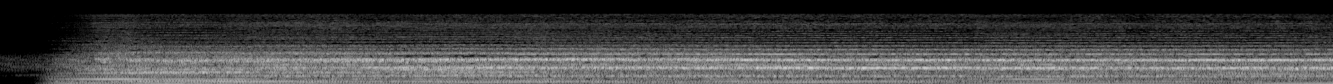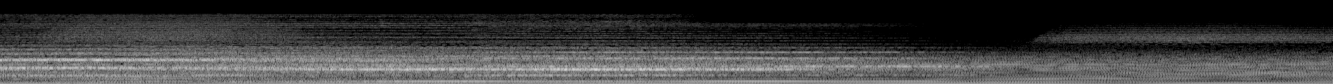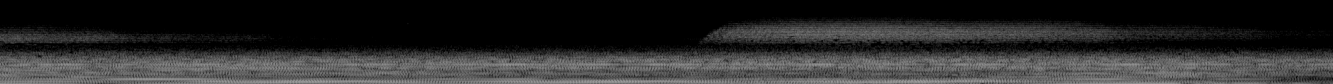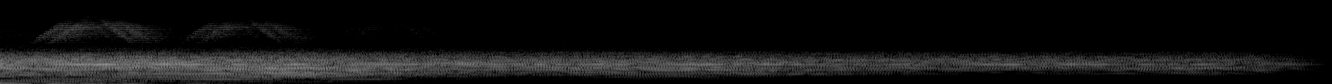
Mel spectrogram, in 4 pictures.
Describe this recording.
LAYERS 007 - Overtone Forest - C#2
LAYERS 007 - Overtone Forest is an extensive multisample package containing 97 samples covering C0 till C8. The key name is included in the sample name. The sound of Overtone Forest is already in the name: an ambient drone pad with some interesting overtones and harmonies that can be played as a PAD sound in your favourite sampler. It was created using NI Kontakt 3 as well as some soft synths (Karma Synth, Discovey Pro, D'cota) within Cubase and a lot of convolution (Voxengo's Pristine Space is my favourite).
